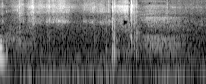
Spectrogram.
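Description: Cardstock tags being handled and slid against one another: soft paper rustling, with two light clicks a little past a second in.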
